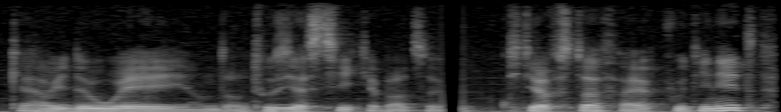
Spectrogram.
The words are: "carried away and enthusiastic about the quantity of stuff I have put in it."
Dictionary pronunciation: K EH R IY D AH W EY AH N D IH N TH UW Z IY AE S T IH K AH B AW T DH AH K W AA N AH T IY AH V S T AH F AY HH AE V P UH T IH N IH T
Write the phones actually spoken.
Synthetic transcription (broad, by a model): K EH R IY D AH W EY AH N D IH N T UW Z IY S T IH K AH B AW T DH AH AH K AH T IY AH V S T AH F AY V P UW T IH N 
